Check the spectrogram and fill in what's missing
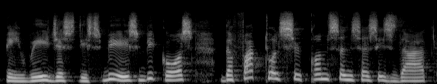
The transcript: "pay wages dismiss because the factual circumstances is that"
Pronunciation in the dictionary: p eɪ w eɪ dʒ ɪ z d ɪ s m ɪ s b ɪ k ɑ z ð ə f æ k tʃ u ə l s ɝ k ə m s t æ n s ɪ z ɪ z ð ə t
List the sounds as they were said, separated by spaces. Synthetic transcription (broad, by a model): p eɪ w eɪ dʒ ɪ s d ɪ s m ɪ s b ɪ k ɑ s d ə f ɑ k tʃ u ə l s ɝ k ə m s t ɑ n s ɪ s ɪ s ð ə t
